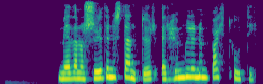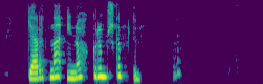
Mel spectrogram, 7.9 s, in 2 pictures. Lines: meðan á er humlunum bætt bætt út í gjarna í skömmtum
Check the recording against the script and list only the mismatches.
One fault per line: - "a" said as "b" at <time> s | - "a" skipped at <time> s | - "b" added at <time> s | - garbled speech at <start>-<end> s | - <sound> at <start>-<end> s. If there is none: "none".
- "suðunni stendur" added at 1.3 s
- "bætt" skipped at 3.5 s
- "nokkrum" added at 5.1 s
- laugh at 6.5-6.7 s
